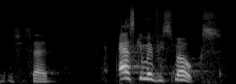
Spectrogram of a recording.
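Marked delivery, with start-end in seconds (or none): 1.2-2.2 put-on little girl voice. Girl voiced in retold story.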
